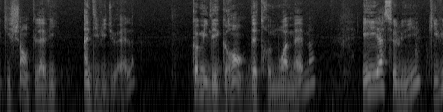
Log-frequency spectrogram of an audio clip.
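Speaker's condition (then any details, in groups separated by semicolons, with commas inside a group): No condition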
